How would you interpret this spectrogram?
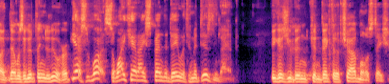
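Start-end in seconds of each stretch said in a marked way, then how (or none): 1.7-3.6 animated character voice with wildly swooping pitch. Voicing a character in a comic exchange: Herb Sewell character voice. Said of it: "Herb Sewell's voice was a combination of two voices".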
